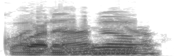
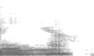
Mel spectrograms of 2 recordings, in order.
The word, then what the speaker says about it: Guadagnino: Guadagnino? Guadagnino? Yeah. Um, Guadagnino?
